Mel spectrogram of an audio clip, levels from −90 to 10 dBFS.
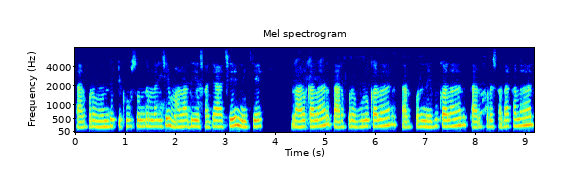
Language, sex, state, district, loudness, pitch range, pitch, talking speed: Bengali, female, West Bengal, Jhargram, -23 LUFS, 210-235 Hz, 220 Hz, 150 wpm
